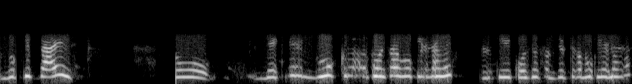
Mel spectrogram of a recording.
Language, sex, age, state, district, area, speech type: Hindi, female, 18-30, Uttar Pradesh, Prayagraj, rural, conversation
